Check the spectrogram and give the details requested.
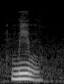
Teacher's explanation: cara mengucapkannya dengan menyentuhkan bibir atas dan bawah sambil mengalirkan suara dari rongga hidung.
